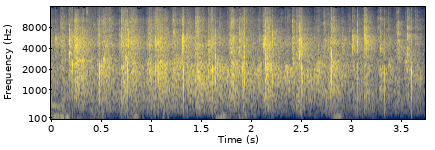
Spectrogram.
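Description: A small group claps steadily and continuously, a dense patter of overlapping handclaps filling the space at moderate loudness, with a faint murmur of voices beneath.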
